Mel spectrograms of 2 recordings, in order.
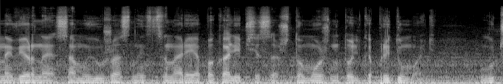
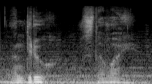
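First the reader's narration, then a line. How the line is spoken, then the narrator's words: Quiet speech. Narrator (Russian): Тихонько сказал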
